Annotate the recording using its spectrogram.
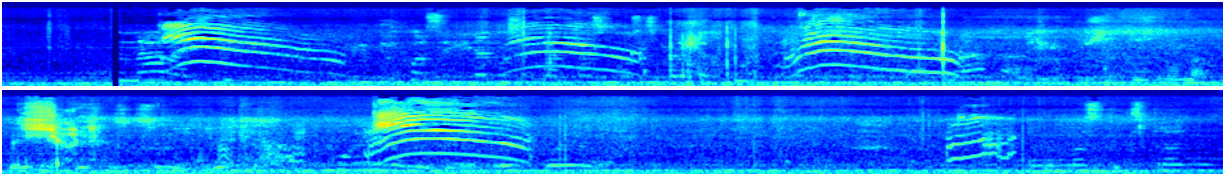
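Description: A kitten meows in high, bending cries, several times.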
